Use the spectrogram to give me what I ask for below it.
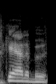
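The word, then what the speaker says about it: Skattebo: him and uh what Sabado or however you pronounce the running back. Uh the Scataboo. Scataboo.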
